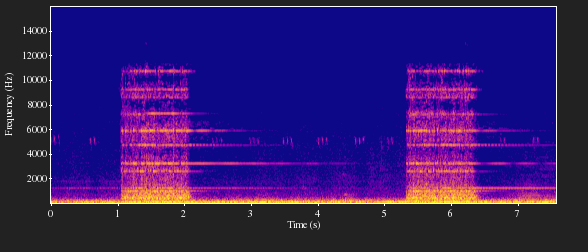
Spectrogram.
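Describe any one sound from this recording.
An old telephone rings loudly.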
